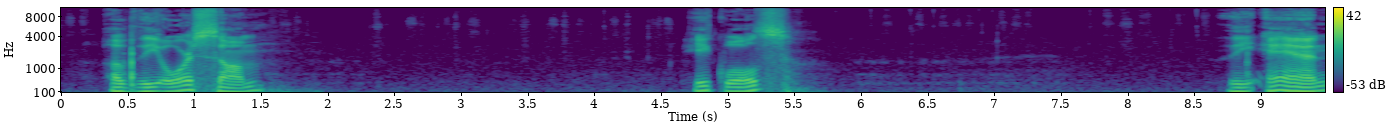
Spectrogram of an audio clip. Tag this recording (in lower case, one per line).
speech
